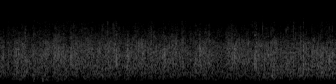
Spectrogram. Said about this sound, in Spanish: Vamos, si tú vas a aplaudir al Señor.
